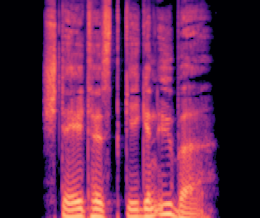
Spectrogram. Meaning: inflection of gegenüberstellen: 1. second-person singular preterite 2. second-person singular subjunctive II
- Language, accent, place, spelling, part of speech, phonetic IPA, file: German, Germany, Berlin, stelltest gegenüber, verb, [ˌʃtɛltəst ɡeːɡn̩ˈʔyːbɐ], De-stelltest gegenüber.ogg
